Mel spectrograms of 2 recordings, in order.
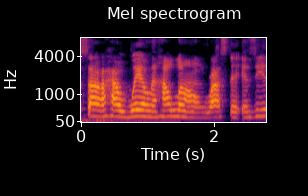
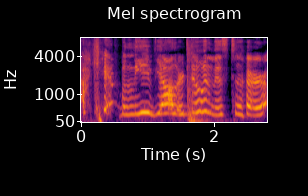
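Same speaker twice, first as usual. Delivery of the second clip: put-on fake tearful voice, high, drawn-out crying; 6 semitones higher than usual. Retelling what a castmate said while crying for K G: imitating someone fake crying. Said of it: "when she cried for K G".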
